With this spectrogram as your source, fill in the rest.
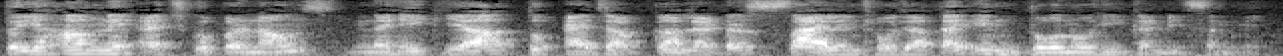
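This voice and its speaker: A man teaching English pronunciation in a coaching lesson, patiently saying example words slowly one by one. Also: on the high side, pushed and bright. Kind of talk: explaining silent letters in a lesson. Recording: voice a little far from the mic.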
